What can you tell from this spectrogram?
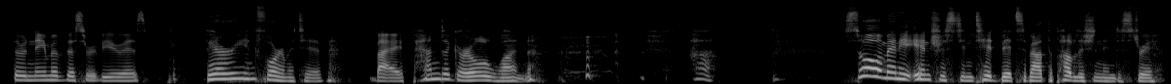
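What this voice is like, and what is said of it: Put-on Irish accent. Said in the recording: “I'm going to read this in an Irish accent.”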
